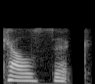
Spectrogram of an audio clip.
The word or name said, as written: calcic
